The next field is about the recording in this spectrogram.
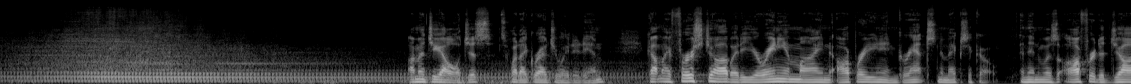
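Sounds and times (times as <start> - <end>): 
car engine humming from inside the driving vehicle: 0.0 - 8.8
speech: 4.1 - 11.3.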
